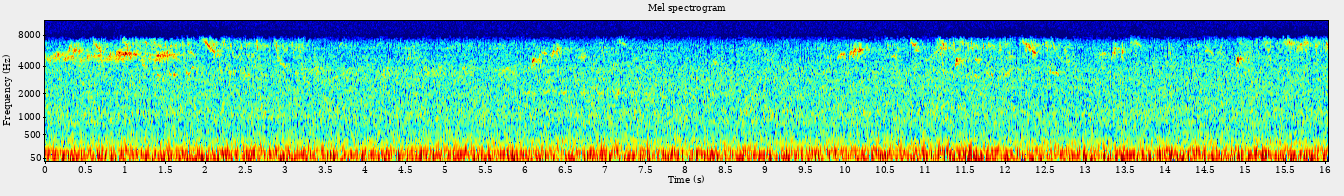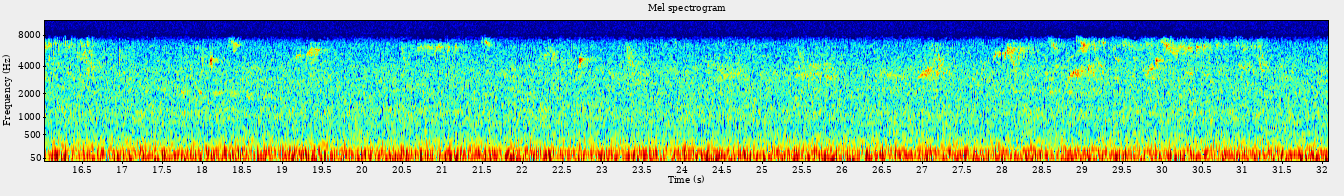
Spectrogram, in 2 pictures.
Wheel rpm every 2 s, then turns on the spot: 0, 0, 0, 0, 0, 0, 0, 0, 0, 0, 0, 0, 0, 0, 0, 0.
none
